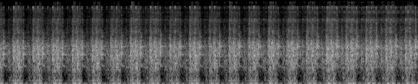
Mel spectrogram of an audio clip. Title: isuzu 4jj1 trouble engine knocking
